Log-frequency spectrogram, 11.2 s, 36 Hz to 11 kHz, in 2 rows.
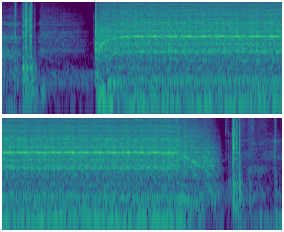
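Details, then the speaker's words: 1997 Toyota Tacoma 2RZ-FE after new timing chain, guides and gears: starter cranking engine with spark plugs removed and disconnected, steady even whir without firing, priming oil until the oil pressure light goes off. "Set the cover on there temporarily, and then we'll wind her over with plugs removed and disconnected."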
